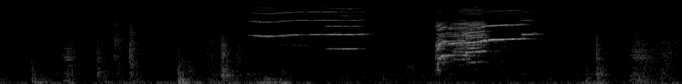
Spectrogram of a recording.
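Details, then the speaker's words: Very squeaky door hinge, two hinges with metal rubbing together, before lubrication: sharp high-pitched squeals as the door swings, between soft knocks and handling clicks. "so we have a very squeaky door case you want to hear it one more time let's do it okay so we have a squeaky door"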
